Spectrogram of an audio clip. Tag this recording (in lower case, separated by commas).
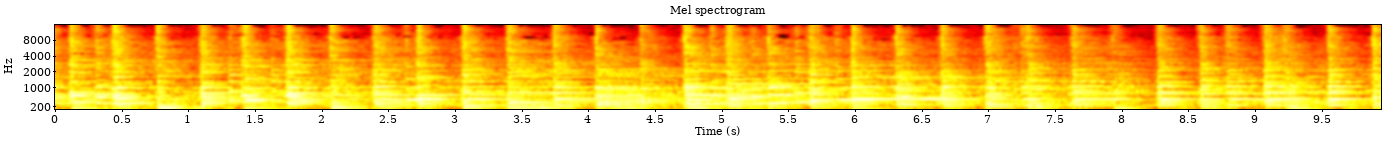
keyboard (musical), piano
